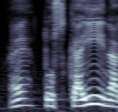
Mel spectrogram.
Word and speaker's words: toscaina: lo zoppo la toscaina toscaina 100 tonico sulla i e la tosse canina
